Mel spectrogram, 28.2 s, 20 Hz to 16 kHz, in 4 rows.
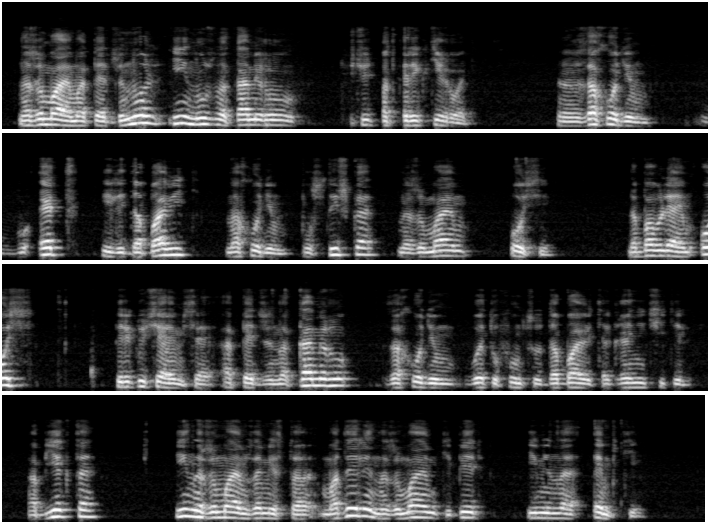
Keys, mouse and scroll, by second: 4.1 KP_0, 11.6 click, 19.9 click, 25.9 click.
